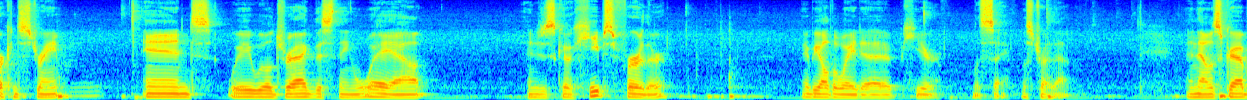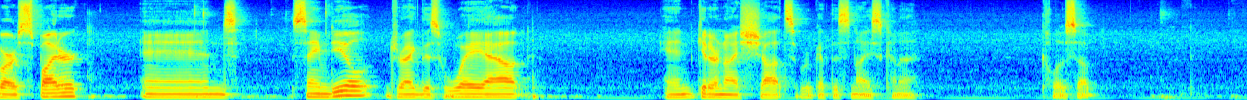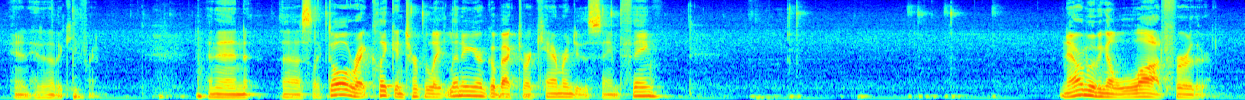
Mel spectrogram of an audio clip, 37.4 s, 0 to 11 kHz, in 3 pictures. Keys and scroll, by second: 32.7 a.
